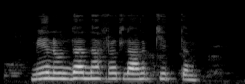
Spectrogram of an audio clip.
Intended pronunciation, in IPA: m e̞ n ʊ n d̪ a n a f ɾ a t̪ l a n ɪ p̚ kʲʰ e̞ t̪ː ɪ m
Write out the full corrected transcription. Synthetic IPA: m e̞ n ʊ n d̪ a nː a f ɾ a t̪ l a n ɪ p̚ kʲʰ e̞ t̪ː ɪ m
